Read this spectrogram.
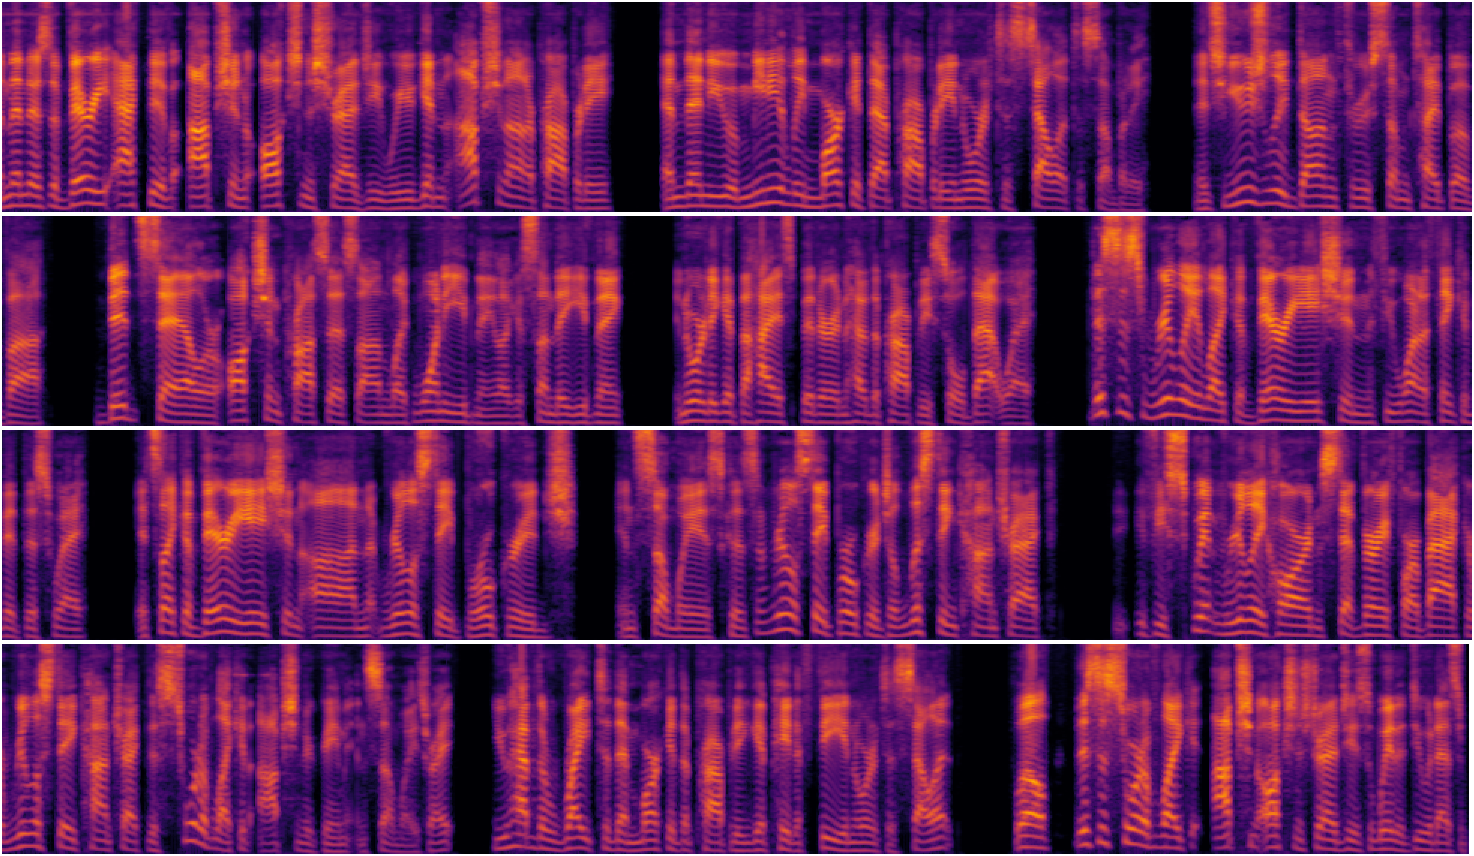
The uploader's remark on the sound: This was a live class recorded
